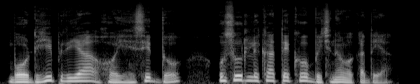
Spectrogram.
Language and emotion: Santali, neutral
